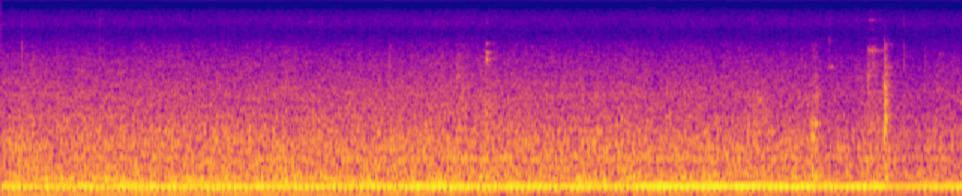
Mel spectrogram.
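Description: Steady droning hum of foundry machinery, with a few faint clinks about eight and nine seconds in.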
